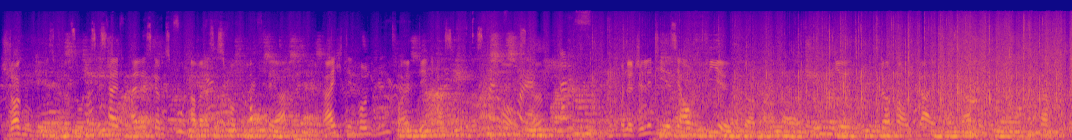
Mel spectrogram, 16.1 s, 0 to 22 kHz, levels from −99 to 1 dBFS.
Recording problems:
chatter from many people; very loud; throughout; 4 dB above the speech

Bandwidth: 15.5 kHz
